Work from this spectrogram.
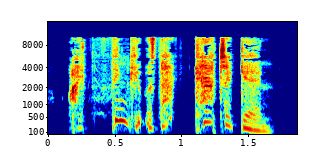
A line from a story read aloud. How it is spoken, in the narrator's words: he whispered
